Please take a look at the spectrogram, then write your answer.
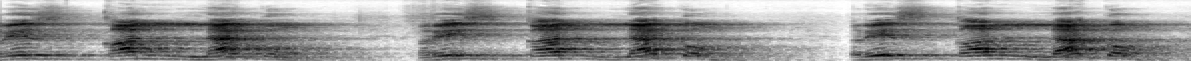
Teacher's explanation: غنہ نہیں کریں گے اور ملا کے پڑھیں گے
